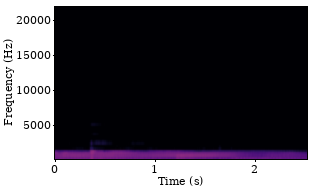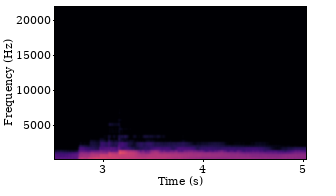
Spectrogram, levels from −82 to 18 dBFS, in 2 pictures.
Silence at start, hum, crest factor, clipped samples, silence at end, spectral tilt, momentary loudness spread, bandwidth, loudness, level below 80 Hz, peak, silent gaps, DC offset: 0 s; none; 22 dB; under 0.1%; 0 s; -10 dB/octave; 26 LU; 5.4 kHz; -33 LUFS; -60 dBFS; -14 dBFS; none; under 0.1%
